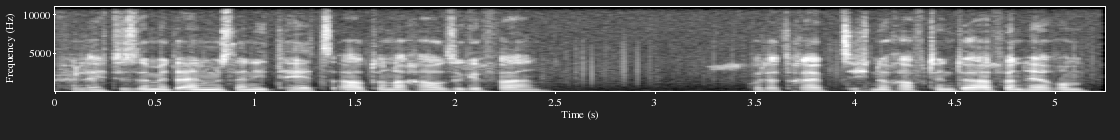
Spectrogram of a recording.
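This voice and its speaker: A man's voice: on the low side, steady tone, fairly quick, gravelly, darkish tone, slight background noise. An actor playing a sarcastic, detached teenage boarding-school boy in a radio play, with terse, ironic and poetic phrasing. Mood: wry, musing. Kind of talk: 1980s German radio play acting.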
